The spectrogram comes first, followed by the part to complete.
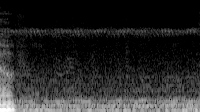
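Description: Quiet steady background bed under the narration: a thin, high-pitched continuous trill over a faint low hum.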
